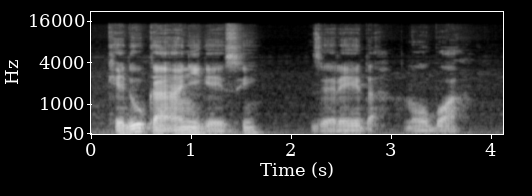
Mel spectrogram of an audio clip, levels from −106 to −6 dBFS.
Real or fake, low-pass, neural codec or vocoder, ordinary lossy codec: real; 14.4 kHz; none; none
